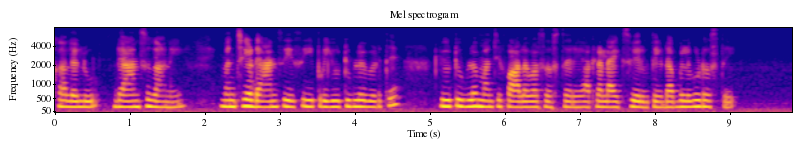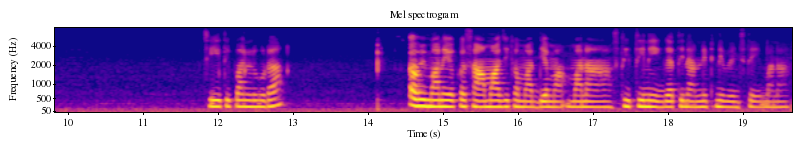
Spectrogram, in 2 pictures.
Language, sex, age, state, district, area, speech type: Telugu, female, 30-45, Telangana, Hanamkonda, rural, spontaneous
